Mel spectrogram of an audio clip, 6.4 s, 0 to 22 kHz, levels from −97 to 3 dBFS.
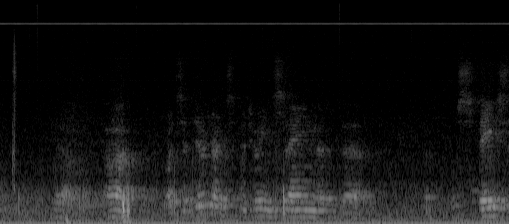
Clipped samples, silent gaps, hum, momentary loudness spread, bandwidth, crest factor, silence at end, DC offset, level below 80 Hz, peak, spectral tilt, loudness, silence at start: under 0.1%; none; none; 15 LU; 14.5 kHz; 26 dB; 0 s; 0.1%; -62 dBFS; -26 dBFS; -7.5 dB/octave; -52 LUFS; 0 s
